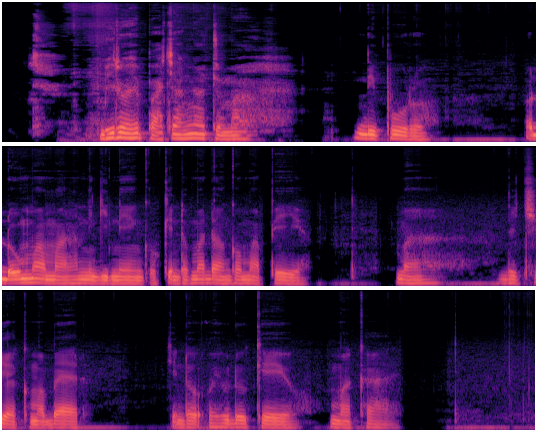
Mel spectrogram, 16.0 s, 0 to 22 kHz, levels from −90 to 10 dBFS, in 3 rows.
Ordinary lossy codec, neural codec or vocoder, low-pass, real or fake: none; none; none; real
